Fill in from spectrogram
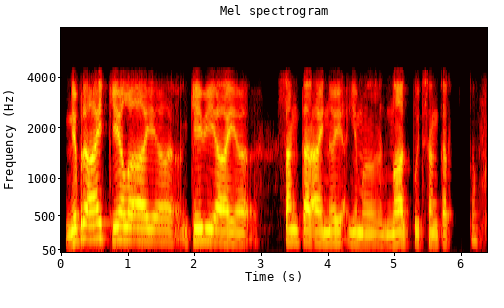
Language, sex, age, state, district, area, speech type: Kashmiri, male, 30-45, Jammu and Kashmir, Srinagar, urban, conversation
